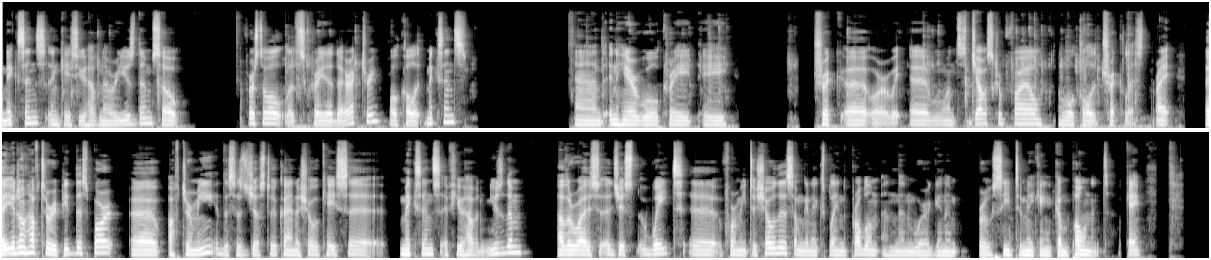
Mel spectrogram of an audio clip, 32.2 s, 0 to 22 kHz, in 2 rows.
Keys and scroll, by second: 0.8 alt+Insert, 6.7 shift+F6, 11.8 alt+Insert.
